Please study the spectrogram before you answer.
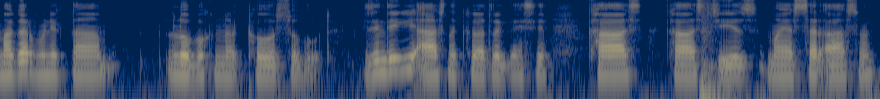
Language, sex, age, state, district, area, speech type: Kashmiri, male, 18-30, Jammu and Kashmir, Kulgam, urban, spontaneous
